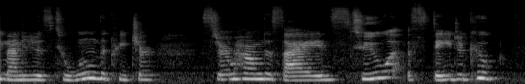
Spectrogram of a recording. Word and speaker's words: Sturmhond: Yeah, Sturmhond.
